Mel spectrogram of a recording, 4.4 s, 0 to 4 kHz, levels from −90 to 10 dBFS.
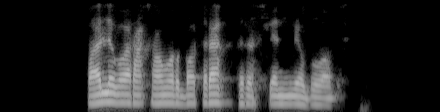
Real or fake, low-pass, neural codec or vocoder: fake; 3.6 kHz; codec, 16 kHz, 2 kbps, FreqCodec, larger model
